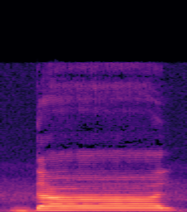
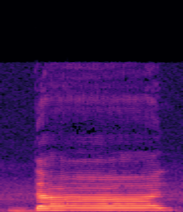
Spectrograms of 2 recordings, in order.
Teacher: زبان کی نوک کو سامنے والے اوپر کے 2 دانتوں کی جڑ سے لگا کر باریک آواز میں ادا کریں گے، اور اس کی ادائیگی میں 2 گنا کھینچ کر ادا کیا جائے گا.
